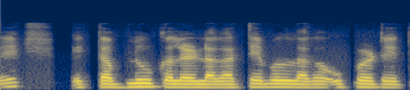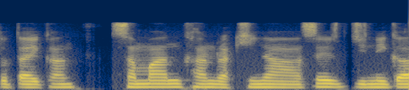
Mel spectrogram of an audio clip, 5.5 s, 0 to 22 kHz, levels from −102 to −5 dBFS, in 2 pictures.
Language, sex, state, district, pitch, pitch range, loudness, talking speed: Nagamese, male, Nagaland, Dimapur, 135 Hz, 135-145 Hz, -17 LUFS, 155 wpm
